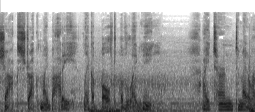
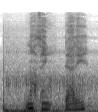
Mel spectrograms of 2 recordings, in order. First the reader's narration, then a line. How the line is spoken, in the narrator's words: replied sleepily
